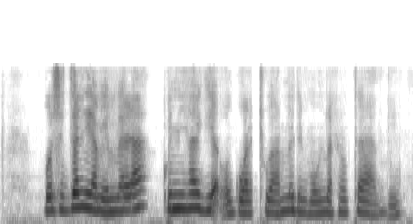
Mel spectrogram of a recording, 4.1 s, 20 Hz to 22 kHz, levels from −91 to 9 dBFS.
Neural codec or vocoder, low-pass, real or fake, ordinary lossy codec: codec, 16 kHz in and 24 kHz out, 0.6 kbps, FireRedTTS-2 codec; 7.2 kHz; fake; none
